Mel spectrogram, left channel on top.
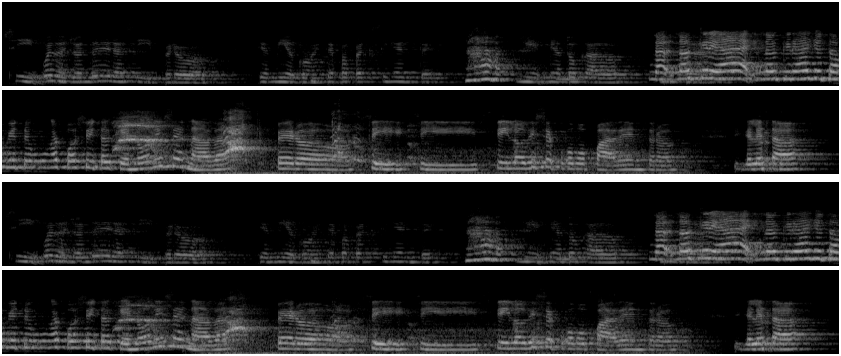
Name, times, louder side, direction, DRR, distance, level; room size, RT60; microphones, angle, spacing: voice 1, 0.0-2.1 2.6-4.4 5.1-6.2 6.6-7.2 15.4-16.2, left 1 dB, 35° left, 4 dB, 5.0 m, -45 dB
voice 2, 4.6-5.0 5.5-5.7 6.5-10.7 11.1-15.1 15.8-16.3, equal, 10° left, 5 dB, 2.6 m, -33 dB
Screaming, 8.4-8.5 8.7-8.8 9.5-10.3 10.5-11.3 11.6-12.6, left 6 dB, 60° left, 1.0 m, -34 dB
sound 1, 10.2-15.3, right 1 dB, 45° right, 5.8 m, -50 dB
29.0 x 23.5 x 5.7 m, 1.1 s
head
